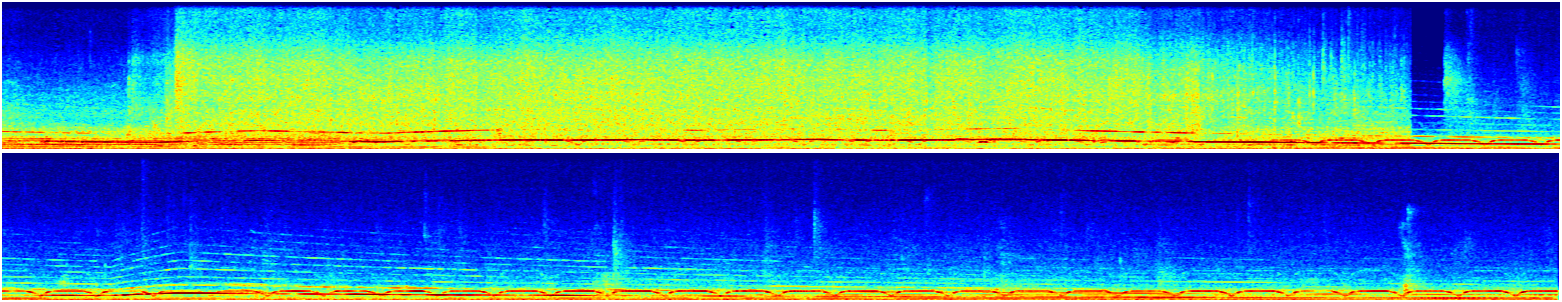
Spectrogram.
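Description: Sirens sounding: a wavering siren wail that then winds down in long falling glides, rising once and falling away again, joined from about halfway by a second alarm tone pulsing about twice a second. Through the first half a loud steady hiss runs under it and stops abruptly.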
